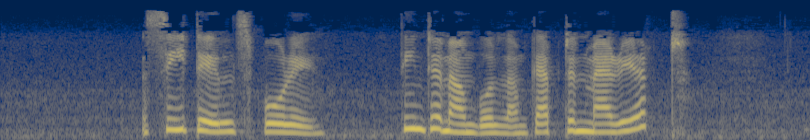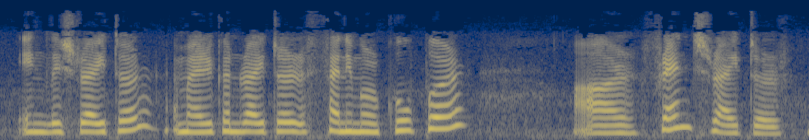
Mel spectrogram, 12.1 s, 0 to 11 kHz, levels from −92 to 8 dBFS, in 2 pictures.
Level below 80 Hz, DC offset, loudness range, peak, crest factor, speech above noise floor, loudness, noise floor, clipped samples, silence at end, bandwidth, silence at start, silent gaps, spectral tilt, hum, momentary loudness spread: -54 dBFS; under 0.1%; 2 LU; -2 dBFS; 16 dB; 30 dB; -16 LUFS; -46 dBFS; under 0.1%; 0.2 s; 8.6 kHz; 1.05 s; none; -6 dB/octave; none; 9 LU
